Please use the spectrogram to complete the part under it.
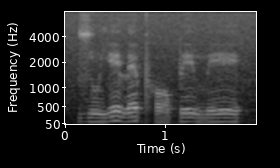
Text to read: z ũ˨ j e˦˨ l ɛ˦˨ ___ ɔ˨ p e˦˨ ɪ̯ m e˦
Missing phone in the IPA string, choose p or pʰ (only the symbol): pʰ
